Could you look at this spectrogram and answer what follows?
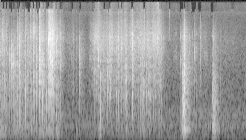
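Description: A deck of tarot cards being riffled and shuffled in several quick bursts, a dry papery crackle close by with short pauses between.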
